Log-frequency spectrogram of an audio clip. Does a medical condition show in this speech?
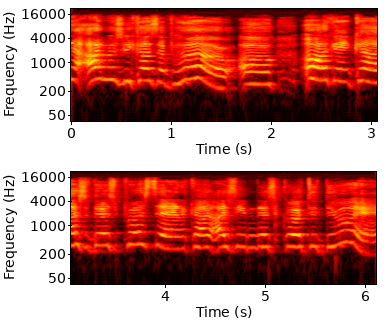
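Yes: cerebral palsy; voice affected.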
